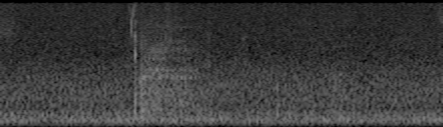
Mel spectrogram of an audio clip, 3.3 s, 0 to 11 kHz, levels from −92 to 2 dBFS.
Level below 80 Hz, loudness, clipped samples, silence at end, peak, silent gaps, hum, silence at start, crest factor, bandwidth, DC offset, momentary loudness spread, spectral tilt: -78 dBFS; -47 LUFS; under 0.1%; 0 s; -20 dBFS; none; none; 0 s; 26 dB; 10.5 kHz; under 0.1%; 7 LU; -3.5 dB/octave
